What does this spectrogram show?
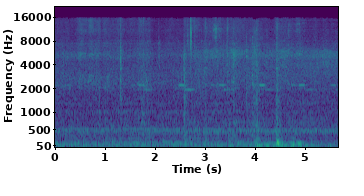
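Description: Lastochka electric train running, heard inside the passenger car: a steady low rumble with a constant hum, scattered light clicks, and a few heavier low thumps about four seconds in.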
